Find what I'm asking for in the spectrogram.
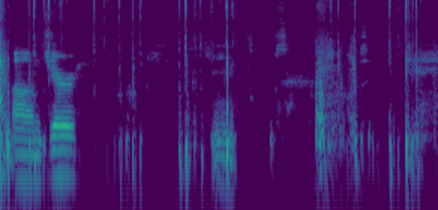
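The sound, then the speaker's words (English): Typing on a computer keyboard: quick, irregular key clicks in short bursts between and under a person's speech. “oops, I can't type right now.”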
